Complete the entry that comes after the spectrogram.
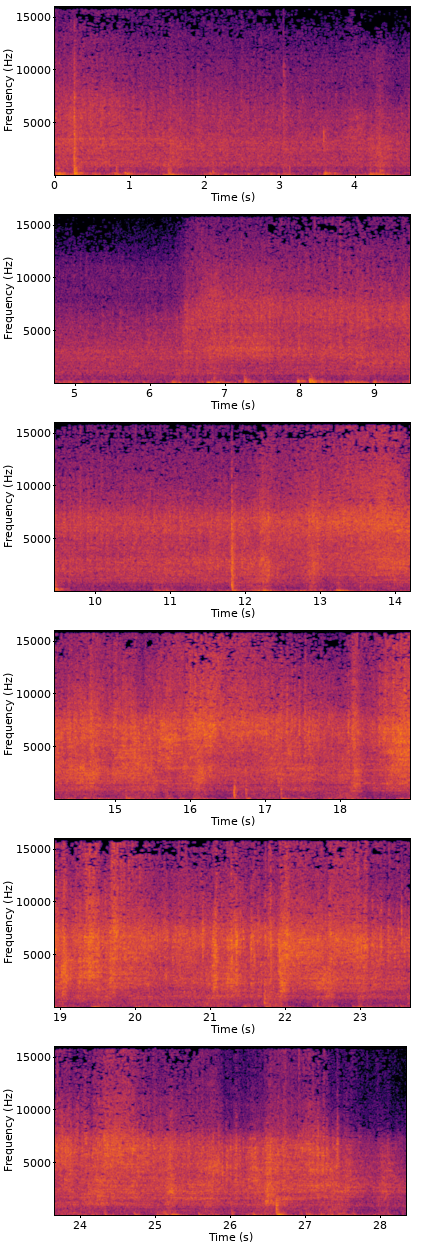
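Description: Cubed potatoes frying in a pan of tomato-onion masala, with a steady sizzle, stirred with a wooden spatula that gives occasional short scrapes and knocks against the pan. The sizzle grows louder about six seconds in.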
